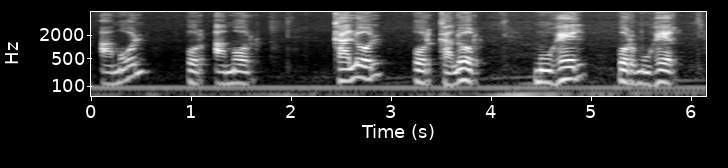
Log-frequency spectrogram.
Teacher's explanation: el intercambio de la L y la R implosivas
